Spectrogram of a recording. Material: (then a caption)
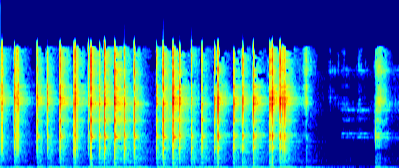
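Glass. A small, hollow, empty Pottery Barn pink glass drinking tumbler is held close and tapped and clinked with long manicured nails. About twenty quick, bright, dry clicks with almost no ring come in an uneven run, then fade into quiet. After a short pause, one last soft tap follows.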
